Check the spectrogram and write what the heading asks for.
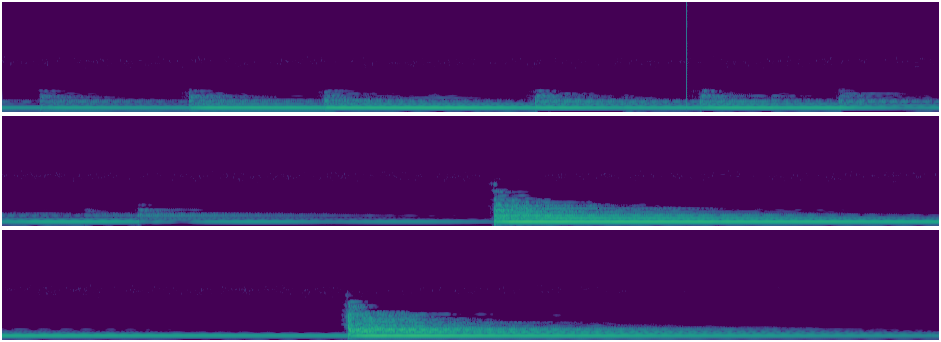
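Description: A single-pitched bell tone struck lightly over and over through the first five seconds or so. Then come two louder strikes about four seconds apart, each ringing out and slowly fading.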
